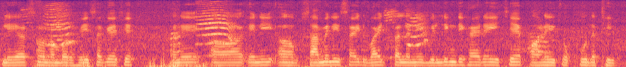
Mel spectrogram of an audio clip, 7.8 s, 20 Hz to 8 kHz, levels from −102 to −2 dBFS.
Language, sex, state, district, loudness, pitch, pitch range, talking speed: Gujarati, male, Gujarat, Gandhinagar, -14 LUFS, 125 Hz, 120-130 Hz, 170 wpm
